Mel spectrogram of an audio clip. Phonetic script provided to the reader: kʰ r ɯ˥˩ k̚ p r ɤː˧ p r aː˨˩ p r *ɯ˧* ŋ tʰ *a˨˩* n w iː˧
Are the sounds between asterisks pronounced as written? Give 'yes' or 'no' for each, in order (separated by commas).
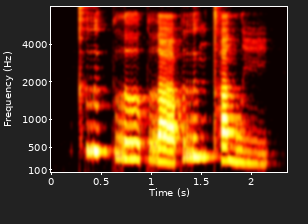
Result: no, no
